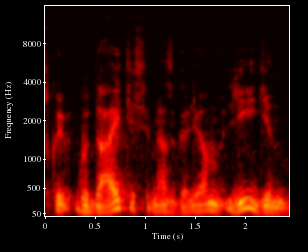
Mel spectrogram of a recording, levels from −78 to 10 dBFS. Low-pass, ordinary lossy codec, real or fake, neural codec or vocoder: 14.4 kHz; MP3, 96 kbps; real; none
